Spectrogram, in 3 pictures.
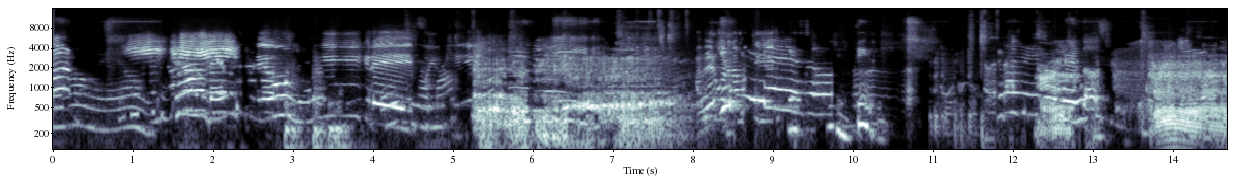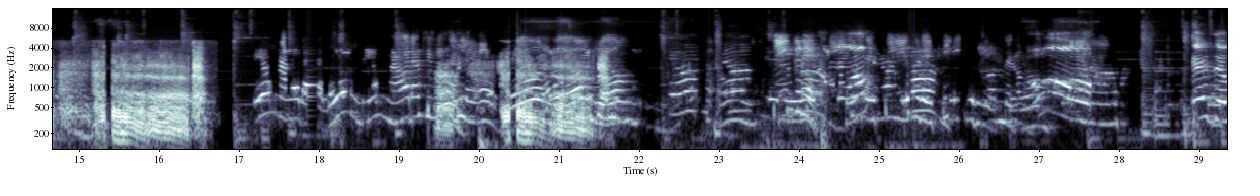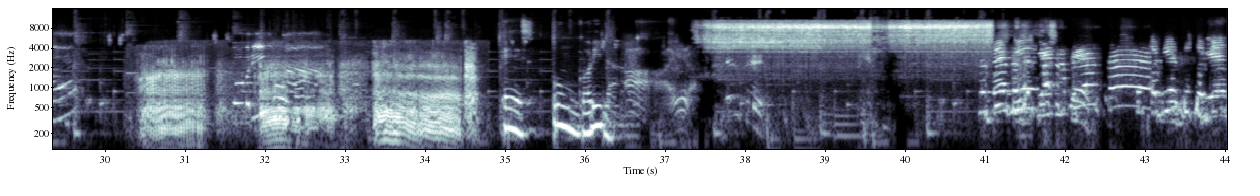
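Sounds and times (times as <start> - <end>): voices: 0.0 - 16.7, 17.3 - 44.0
recorded gorilla calls: 5.2 - 8.1, 12.3 - 16.7, 19.4 - 21.7, 30.2 - 34.9
wild animal roaring: 5.2 - 8.1.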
